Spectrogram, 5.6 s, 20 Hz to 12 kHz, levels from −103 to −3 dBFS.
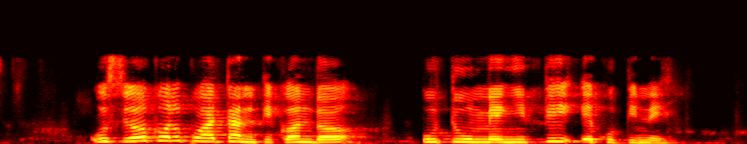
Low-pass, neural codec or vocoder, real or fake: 7.2 kHz; codec, 16 kHz, 4 kbps, X-Codec, HuBERT features, trained on balanced general audio; fake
